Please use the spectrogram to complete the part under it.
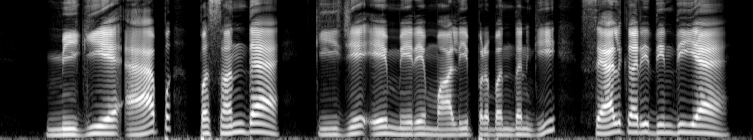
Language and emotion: Dogri, happy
